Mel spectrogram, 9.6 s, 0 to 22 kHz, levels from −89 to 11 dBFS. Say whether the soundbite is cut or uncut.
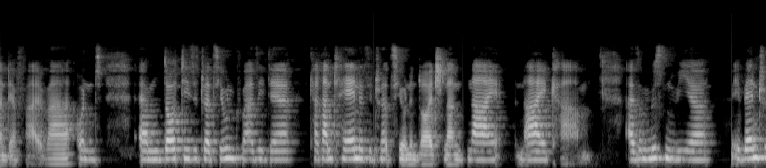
uncut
